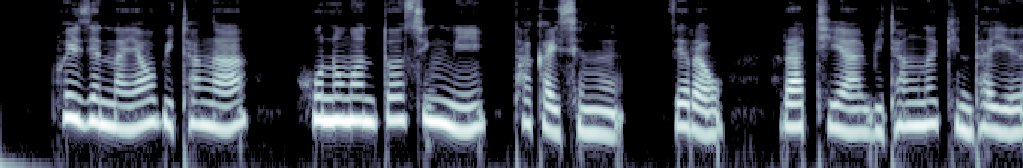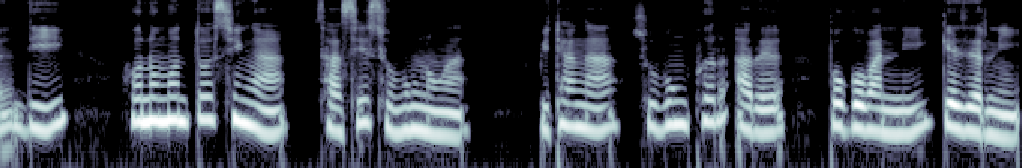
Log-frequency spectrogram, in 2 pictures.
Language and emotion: Bodo, neutral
